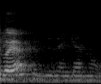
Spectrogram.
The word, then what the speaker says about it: laugh: this is how I remember it let's just l a u g h spells laugh very good like laugh for me I know that can you laugh I know it sounds like that's how I used to spell it too so no it's laugh so say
